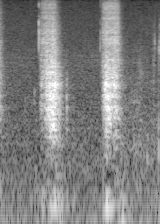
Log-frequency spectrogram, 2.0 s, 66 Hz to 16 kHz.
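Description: Small hobby servos driving 3D-printed plastic eyelids: two short whirring strokes about a second apart as the eye shuts and opens.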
